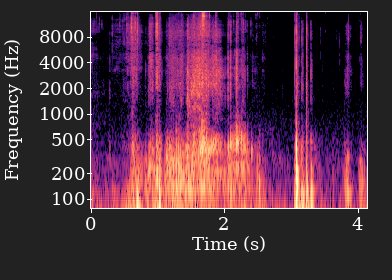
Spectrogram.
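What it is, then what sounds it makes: Glitter faux leather sheet. A flat, solid orange glitter faux leather sheet is scratched and tapped with long, pointed gold metal finger-jewelry nail caps. Soft, gritty scratching swells through the middle of the clip, followed by sharp, bright taps that end quickly.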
